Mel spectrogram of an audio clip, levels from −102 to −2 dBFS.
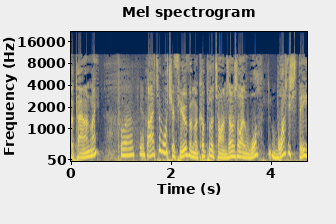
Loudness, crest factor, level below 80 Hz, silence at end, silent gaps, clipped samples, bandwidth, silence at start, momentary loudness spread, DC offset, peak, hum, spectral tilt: -10 LUFS; 10 dB; -24 dBFS; 0 s; none; 0.3%; 11 kHz; 0 s; 6 LU; under 0.1%; 0 dBFS; none; -5 dB/octave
